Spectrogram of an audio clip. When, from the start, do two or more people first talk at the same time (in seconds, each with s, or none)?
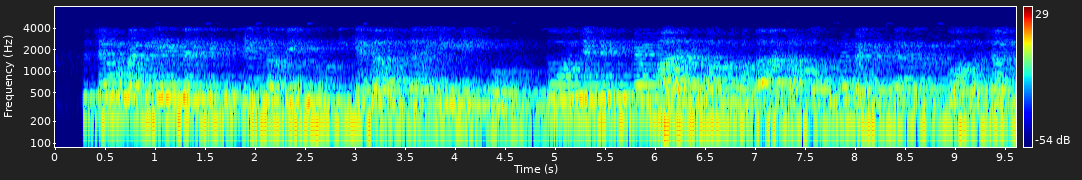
none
